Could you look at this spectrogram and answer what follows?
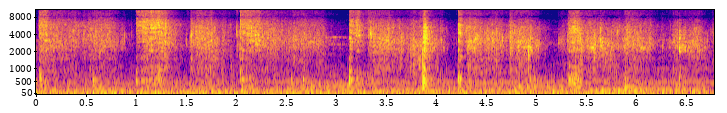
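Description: Curry leaf powder ingredients and salt mixed in a pan, heard as a continuous run of close scraping and clinking stirs with a light sizzle underneath.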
